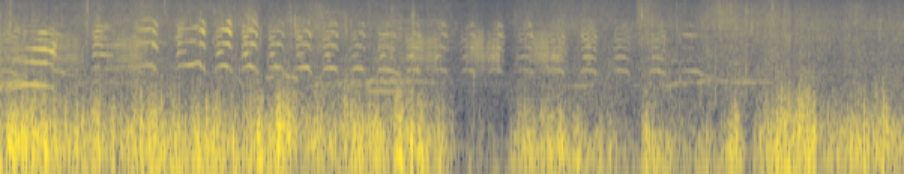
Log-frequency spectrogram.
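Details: Albatross calling, from a natural history collection gathered on travels to Antarctica and New Zealand; a busy sequence of nasal, honking calls with arched, harmonic notes repeated rapidly, overlapping at times, over steady low wind rumble.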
